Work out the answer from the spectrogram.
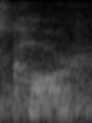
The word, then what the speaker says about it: Kerr: Joe Carr, and it's spelled K-E-R-R, but it's Carr. Not Kerr? Yes. Okay. Now, if you saw it in Oklahoma, you would say Kerr, but it was pronounced Carr.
